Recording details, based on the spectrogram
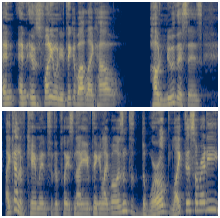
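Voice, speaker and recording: A man with an American accent and an ordinary speaking voice talks at a moderate pace in a fairly high pitch with lively intonation, recorded very cleanly against a silent background. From United States. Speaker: podcast co-host. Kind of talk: casual chat.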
